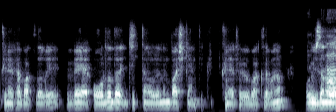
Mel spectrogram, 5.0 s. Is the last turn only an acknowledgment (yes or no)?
no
